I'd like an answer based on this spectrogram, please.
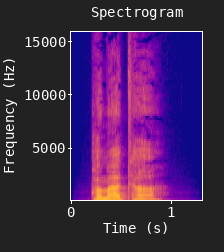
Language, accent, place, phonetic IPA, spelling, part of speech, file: German, Germany, Berlin, [ˈkɔmata], Kommata, noun, De-Kommata.ogg
- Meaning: plural of Komma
